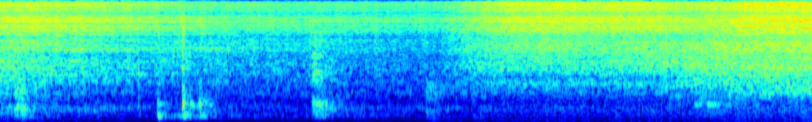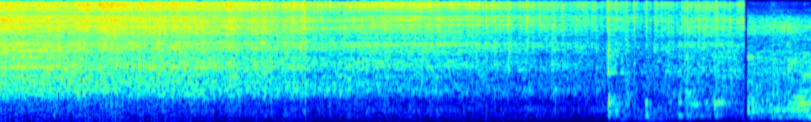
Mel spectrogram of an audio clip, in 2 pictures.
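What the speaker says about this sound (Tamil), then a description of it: "நான் மாவு ஊற்றுவேன்" Dosa batter poured onto a hot oiled pan sizzles in a steady, close hiss that swells after a few seconds and then holds, with a few faint clicks and no talking.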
